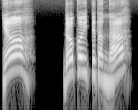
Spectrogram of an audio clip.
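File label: HELLO Japanese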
